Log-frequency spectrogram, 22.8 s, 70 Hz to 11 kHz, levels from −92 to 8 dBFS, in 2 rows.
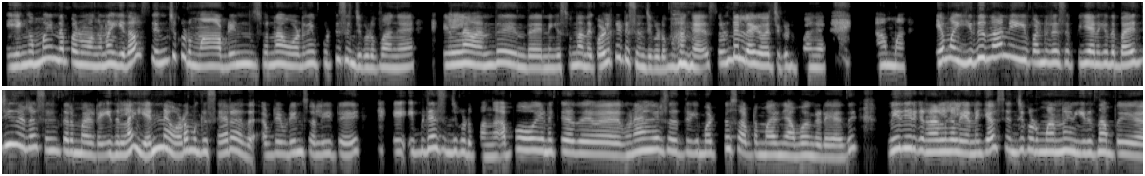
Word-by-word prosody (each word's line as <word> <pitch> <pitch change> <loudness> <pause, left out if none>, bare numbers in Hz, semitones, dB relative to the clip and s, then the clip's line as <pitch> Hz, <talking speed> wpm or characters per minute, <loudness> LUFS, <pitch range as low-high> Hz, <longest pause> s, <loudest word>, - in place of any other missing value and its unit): எங்க 255 +3 +3
அம்மா 305 +6 +2
என்ன 340 -2 +2
பண்ணுவாங்கன்னா 260 -2 +1
ஏதாவது 320 - +1
செஞ்சு 300 +8 -1
கொடுமா, 245 - 0
அப்டின்னு 260 +3 0
சொன்னா 265 +1 +1
உடனே 245 +3 -1
புட்டு 270 +5 -7
செஞ்சு 275 -8 0
கொடுப்பாங்க. 220 0 -3 0.5
இல்லனா 270 +2 +5
வந்து, 255 +3 +1 0.2
இந்த 220 -2 -2 0.2
நீங்க 215 +1 -3
சொன்ன 255 +1 0
அந்த 230 - -2
கொழுக்கட்டை 330 +7 +1
செஞ்சு 220 -3 -1
கொடுப்பாங்க. 230 +4 +3 0.2
சுண்டல் 330 +5 +2
வேக 275 -2 +5
வச்சு 235 -2 -2
கொடுப்பாங்க. 225 -1 -5 0.6
ஆமா, 250 -1 0 0.4
ஏம்மா 365 +3 +3
இதுதான் 395 +6 +4
நீங்க 360 -4 +4
பண்ணுற 290 0 +1
ரெசிபியா? 285 0 -1
எனக்கு 275 0 0
இந்த 265 - -1
பஜ்ஜி 295 +9 +3
இதெல்லாம் 360 -3 0
செஞ்சு 295 -1 -2
தர 270 - 0
மாட்ட? 230 -2 -2
இதெல்லாம் 235 +8 +1
எண்ண 330 +7 +4
ஒடம்புக்கு 275 +2 0
சேராது. 255 -4 -1
அப்டி 230 +2 -6
இப்டின்னு 255 +2 -3
சொல்லிட்டு 235 0 -5 0.5
இ - - +3
இப்டிதான் 300 +6 0
செஞ்சு 270 -1 -3
கொடுப்பாங்க. 215 -4 -7
அப்போ 240 +8 -4 0.2
எனக்கு 275 0 -2
அது 250 0 -1 0.4
விநாயகர் 295 +4 +1
சதூர்ரிக்கு 255 -2 -4
மட்டும் 300 +6 -6
சாப்பிட்ட 245 -4 -4
மாதிரி 230 0 -1
ஞாபகம் 220 0 -2
கிடையாது. 200 +4 -3 0.4
மீதி 330 +3 +4
இருக்கிற 300 -4 0
நாள்கள் 275 -1 +4
என்னைக்காவது 280 +8 0
செஞ்சு 290 +1 -2
கொடுமான்னு 275 0 +2
இதுதான் 255 0 -1
போய் 245 -1 0
265 Hz, 180 wpm, -23 LUFS, 240-295 Hz, 0.6 s, இல்லனா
